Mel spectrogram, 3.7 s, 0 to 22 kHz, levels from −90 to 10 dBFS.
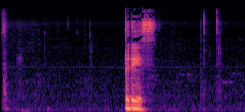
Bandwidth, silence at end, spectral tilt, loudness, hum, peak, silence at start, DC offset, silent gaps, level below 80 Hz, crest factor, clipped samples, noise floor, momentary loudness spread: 15.5 kHz; 1.35 s; -4 dB/octave; -15 LUFS; none; -2 dBFS; 0.05 s; under 0.1%; none; -54 dBFS; 20 dB; under 0.1%; -63 dBFS; 27 LU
